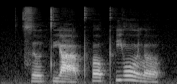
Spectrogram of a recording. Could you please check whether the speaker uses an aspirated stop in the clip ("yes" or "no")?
yes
